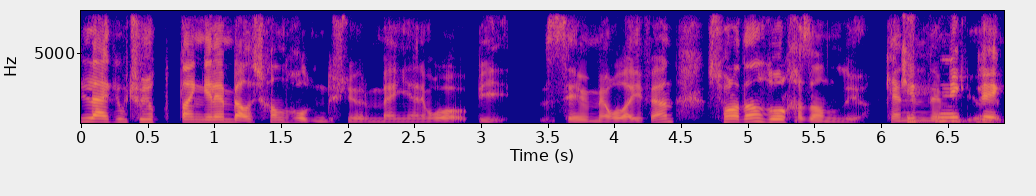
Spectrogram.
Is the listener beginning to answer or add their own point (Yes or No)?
Yes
